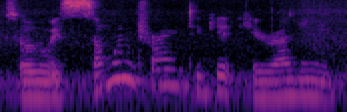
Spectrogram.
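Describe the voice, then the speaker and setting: A man's voice: medium pitch, sing-song, unhurried, noisy background. A man streaming, giving short offhand reactions to a game. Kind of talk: casual reaction commentary. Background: game music and dialogue.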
